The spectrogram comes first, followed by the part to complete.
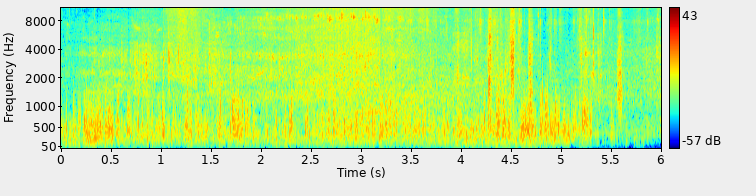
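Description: Steady rush of wind on the microphone with a rattling clatter as the camera is carried over rough asphalt, quieting a little near the end.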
